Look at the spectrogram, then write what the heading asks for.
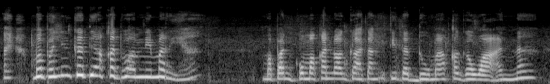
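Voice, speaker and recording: A woman's voice: sits high, a little fast. A woman playing a chatty, helpful co-worker in an audio drama.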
